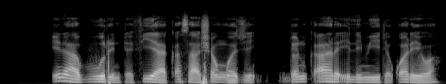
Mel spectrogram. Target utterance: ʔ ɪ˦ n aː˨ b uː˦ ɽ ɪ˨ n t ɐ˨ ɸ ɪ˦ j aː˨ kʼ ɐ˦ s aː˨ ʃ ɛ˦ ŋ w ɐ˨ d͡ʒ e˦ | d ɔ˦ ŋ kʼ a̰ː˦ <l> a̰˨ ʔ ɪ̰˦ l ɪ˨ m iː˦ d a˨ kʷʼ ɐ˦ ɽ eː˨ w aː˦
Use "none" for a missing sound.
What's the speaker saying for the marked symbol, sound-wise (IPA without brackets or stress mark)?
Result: ɽ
